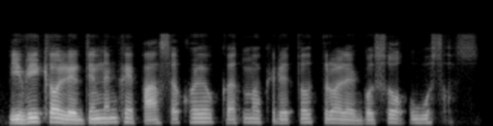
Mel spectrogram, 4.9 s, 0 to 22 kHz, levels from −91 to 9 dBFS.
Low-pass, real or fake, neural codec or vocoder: 7.2 kHz; fake; codec, 16 kHz, 1 kbps, FunCodec, trained on Chinese and English, 50 frames a second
